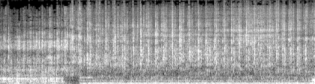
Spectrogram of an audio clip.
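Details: Samsung washing machine, tub removed, during spin cycle: loud steady low drone with rattling clatter instead of the near-silent hum it should make; drain pump is failing.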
